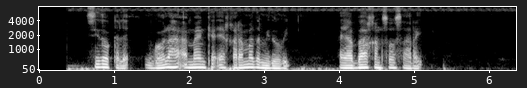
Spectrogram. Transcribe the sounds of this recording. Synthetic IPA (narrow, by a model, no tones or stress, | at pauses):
sɪðɔːkʰɐlɛ̰ | ɡɔːlɐɦɐʔɐmaːŋkʰɐʔɛːqɑɾɐmɐðɐmɪðɔːβɛjʔɐjaːbɑːqɑnsɔːsaːɾɐ̰j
